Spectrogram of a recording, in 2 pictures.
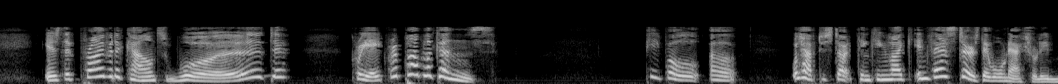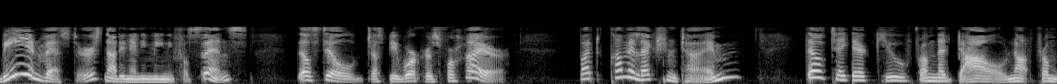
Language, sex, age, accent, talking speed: English, female, 60-79, American, 130 wpm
